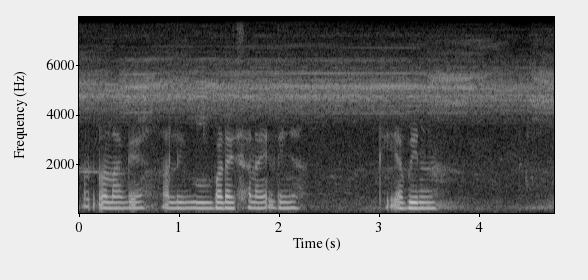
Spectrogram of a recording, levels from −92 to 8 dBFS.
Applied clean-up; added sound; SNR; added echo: none; none; none; none.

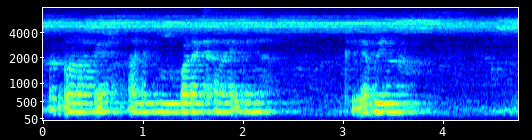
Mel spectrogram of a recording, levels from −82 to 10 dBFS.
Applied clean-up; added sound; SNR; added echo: none; none; none; reverberation time 0.8 s.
